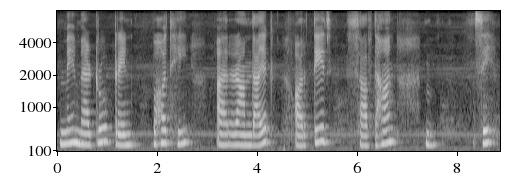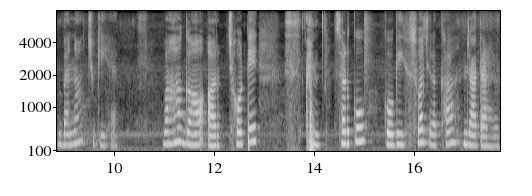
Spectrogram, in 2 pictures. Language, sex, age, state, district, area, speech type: Urdu, female, 18-30, Bihar, Gaya, urban, spontaneous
